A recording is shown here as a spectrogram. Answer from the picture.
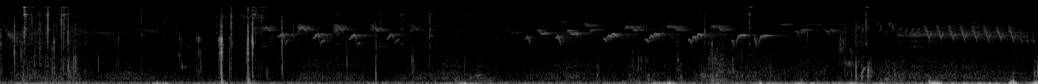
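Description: A small bird calling a rapid run of short, falling chirps, starting about two and a half seconds in and lasting several seconds. A few sharp clicks come early on and low thumps come near the end, over a low rumble.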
